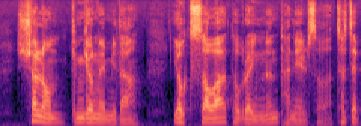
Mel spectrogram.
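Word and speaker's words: דָּנִיֵּאל: 첫 번째, 다니엘의 이름에 대해서 우리가 생각해 볼 필요가 있는데, 원문은 다니엘 이렇게 읽습니다. 다니엘이 아니고 다니엘 이런 발음이 되겠습니다. 히브리어도 아람어도 똑같습니다.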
